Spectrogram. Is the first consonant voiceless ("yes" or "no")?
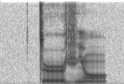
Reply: yes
